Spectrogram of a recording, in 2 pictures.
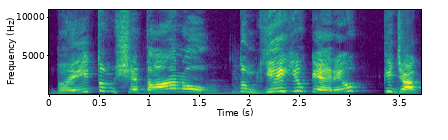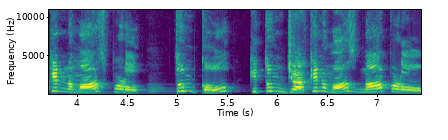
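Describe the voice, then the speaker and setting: A mischievous schoolboy son, acted by a woman in a family comedy skit. The voice is extremely high, cheeky and bossy, with faint music behind it. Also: expressive, normal speed, a bit bright. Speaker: actor in a comic skit. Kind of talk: comic family skit acting.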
